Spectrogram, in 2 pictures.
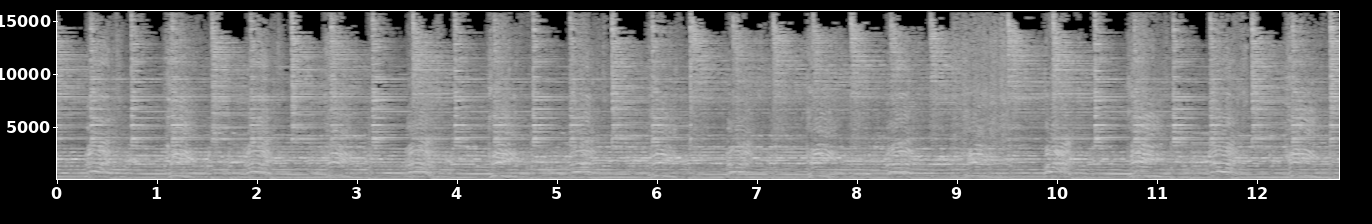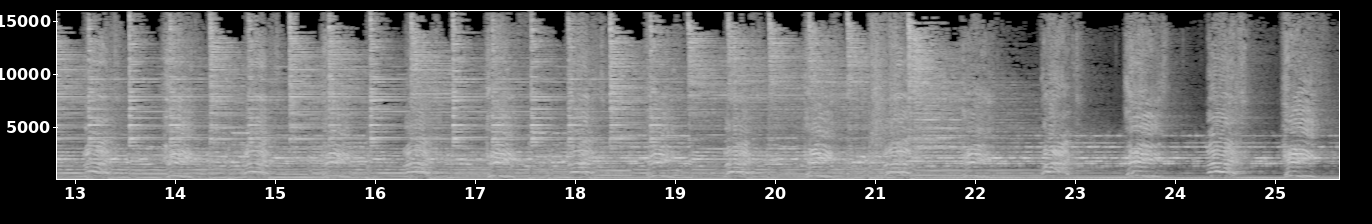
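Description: Background music with a steady beat; the high end drops away about 22 seconds in.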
